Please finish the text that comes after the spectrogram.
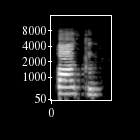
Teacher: ஆனா பாக்குன்னு சொல்லும்போது மட்டும் அந்த கூ அப்படிங்கறது க் அப்படின்ற மாதிரி முடிஞ்சிடும். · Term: குற்றியல் உகரம், குற்றியலுகரம்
